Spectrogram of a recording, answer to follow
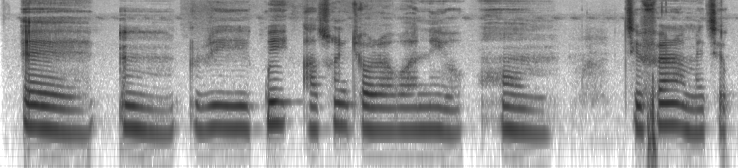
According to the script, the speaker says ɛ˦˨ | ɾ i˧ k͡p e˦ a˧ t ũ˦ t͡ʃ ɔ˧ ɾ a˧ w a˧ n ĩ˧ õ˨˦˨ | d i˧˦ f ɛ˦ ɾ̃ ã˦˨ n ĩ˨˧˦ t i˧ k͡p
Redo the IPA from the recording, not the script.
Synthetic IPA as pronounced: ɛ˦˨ | ɾ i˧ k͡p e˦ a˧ t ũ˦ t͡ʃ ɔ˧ ɾ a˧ w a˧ n ĩ˧ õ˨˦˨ | t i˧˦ f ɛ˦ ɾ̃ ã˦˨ m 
